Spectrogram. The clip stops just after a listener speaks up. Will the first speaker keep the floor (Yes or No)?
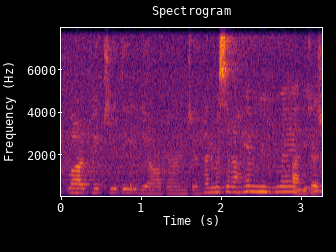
Yes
